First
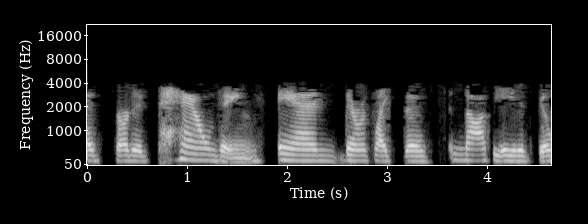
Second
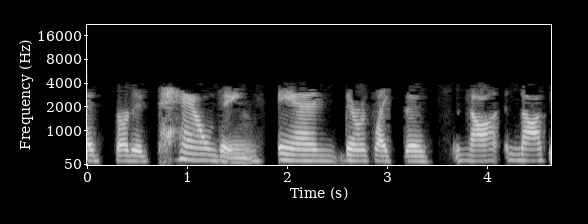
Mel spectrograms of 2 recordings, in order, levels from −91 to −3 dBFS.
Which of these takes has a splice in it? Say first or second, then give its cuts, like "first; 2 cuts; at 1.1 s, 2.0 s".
first; 1 cut; at 3.6 s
